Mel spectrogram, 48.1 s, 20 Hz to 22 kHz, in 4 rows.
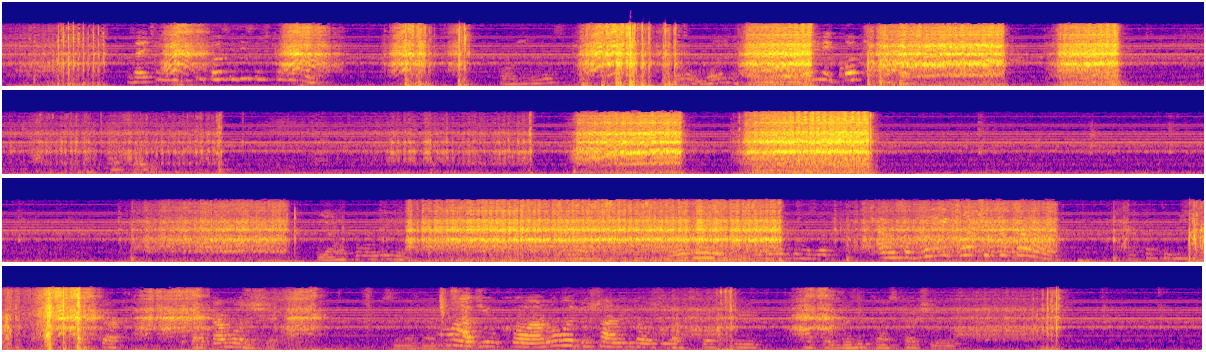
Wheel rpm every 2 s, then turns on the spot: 20, 10, 20, 50, 90, 50, 10, 10, 20, 80, 50, 0, 20, 30, 50, 60, 40, 30, 20, 10, 0, 20, 10, 10.
12-16 42-48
